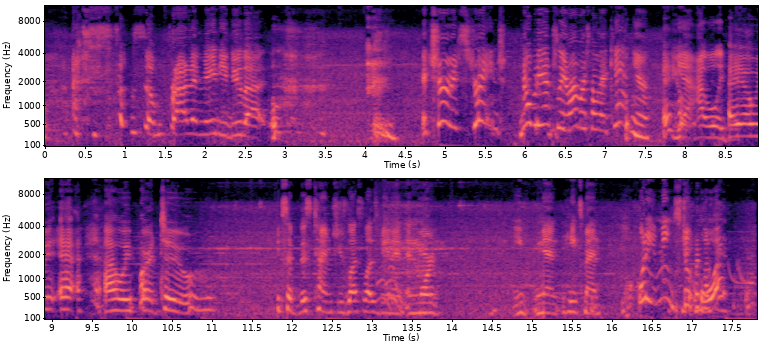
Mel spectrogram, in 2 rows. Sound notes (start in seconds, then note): 0.1 laughing; 4.0 coughing; 4.6 Doge!Mahiru, in a high pitched voice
